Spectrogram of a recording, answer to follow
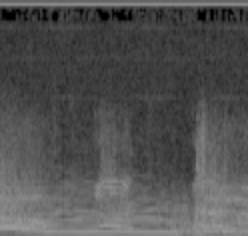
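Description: A hardcore band playing live: a single low note held for about a second and a half, sliding down in pitch near the end, with a brief higher wavering tone over it in the middle.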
